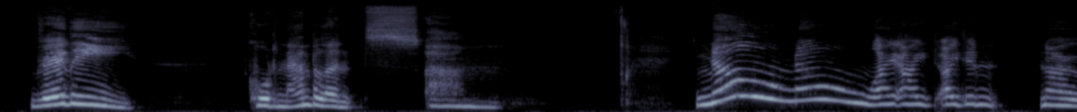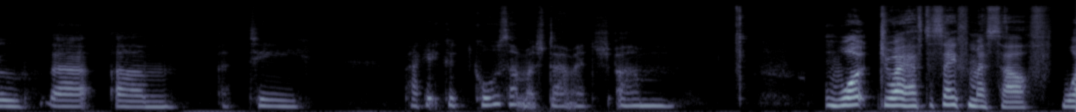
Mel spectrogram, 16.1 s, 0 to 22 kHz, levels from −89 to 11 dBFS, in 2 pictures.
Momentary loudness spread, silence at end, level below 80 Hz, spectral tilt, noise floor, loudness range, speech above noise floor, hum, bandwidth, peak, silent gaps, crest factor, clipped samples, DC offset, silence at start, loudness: 20 LU; 0 s; -76 dBFS; -4.5 dB/octave; -80 dBFS; 12 LU; 46 dB; none; 17.5 kHz; -12 dBFS; none; 24 dB; under 0.1%; under 0.1%; 0.25 s; -33 LUFS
